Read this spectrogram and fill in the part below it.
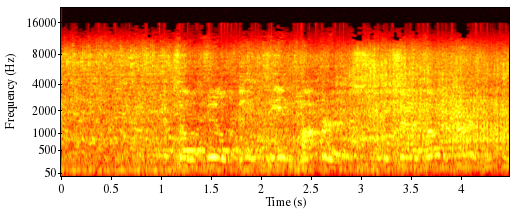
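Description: A crowd of spectators murmurs and chatters close by.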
